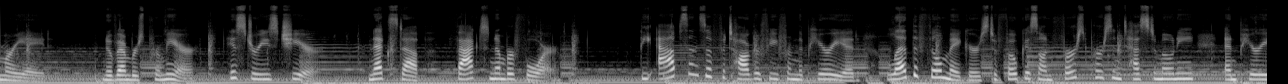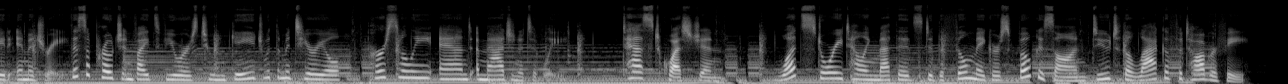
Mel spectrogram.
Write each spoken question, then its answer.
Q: What storytelling methods did the filmmakers focus on due to the lack of photography?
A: First-person testimony and period imagery.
